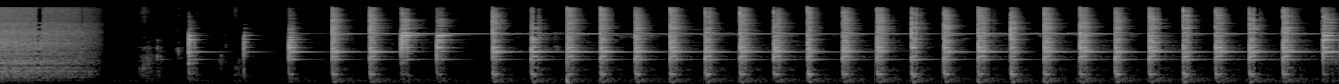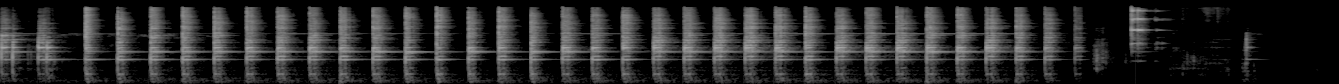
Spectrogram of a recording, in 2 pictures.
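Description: Hand hammer forging the end of a steel bar into an arrowhead on a steel anvil block: a steady run of blows about three a second, each one clinking with a clear metallic ring. The blows stop shortly before the end, followed by a couple of light clinks.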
